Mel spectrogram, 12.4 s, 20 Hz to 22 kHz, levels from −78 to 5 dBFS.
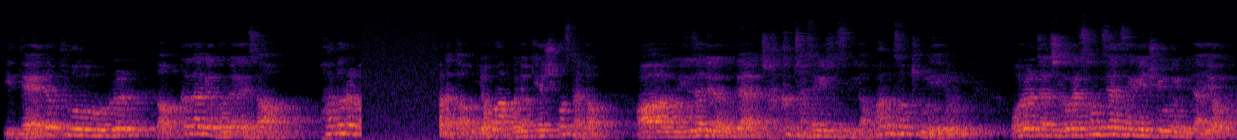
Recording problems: room echo; strong; dies away in 0.8 s
off-mic speech; far
echo of what is said; faint; from 6.5 s on; 340 ms later, 25 dB below the speech
background chatter; faint; throughout; 4 voices, 25 dB below the speech
audio freezing; at 3.5 s for 1 s

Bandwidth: 15 kHz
